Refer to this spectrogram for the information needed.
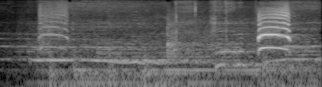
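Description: A crow caws twice as it lands on a headstone, two short harsh calls spaced a couple of seconds apart, the second louder, over a low steady background rumble with no one talking.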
